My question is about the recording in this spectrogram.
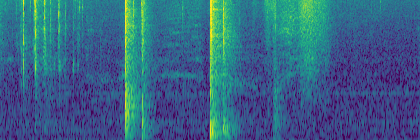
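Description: Handling noises of Nikon DSLR bodies: a few light clicks, then two sharp knocks about a second apart as the cameras are set down on a hard tiled tabletop, and a softer knock after.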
